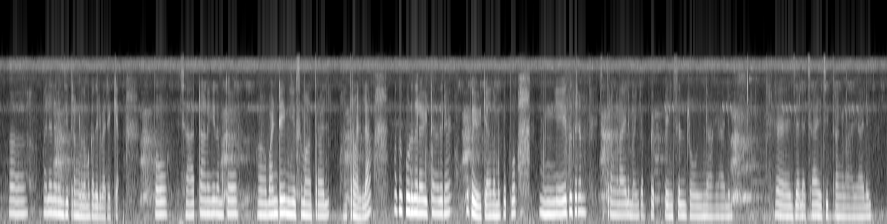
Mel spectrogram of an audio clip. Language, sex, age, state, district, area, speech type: Malayalam, female, 18-30, Kerala, Thiruvananthapuram, rural, spontaneous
